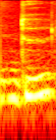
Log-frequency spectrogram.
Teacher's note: va a ser deux en la pronunciación, bien redonda la boca.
